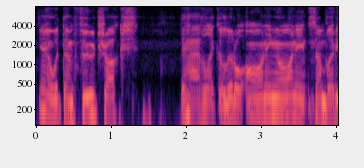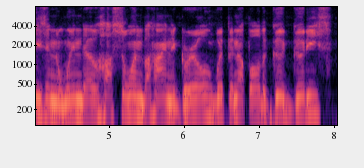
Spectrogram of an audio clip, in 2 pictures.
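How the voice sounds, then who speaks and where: A man's voice: on the high side, steady tone, normal speed, pushed and bright, far from the mic. A man in his sixties chatting casually on a live stream while walking his dog outdoors, rambling in a folksy, slangy way into a handheld phone. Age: 60s. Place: outdoors on a neighborhood walk.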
